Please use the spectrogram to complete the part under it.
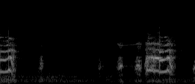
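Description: Faint high peeping of a baby chick, a few short chirps scattered across the moment, then a longer, brighter run of chirping, heard alone.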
